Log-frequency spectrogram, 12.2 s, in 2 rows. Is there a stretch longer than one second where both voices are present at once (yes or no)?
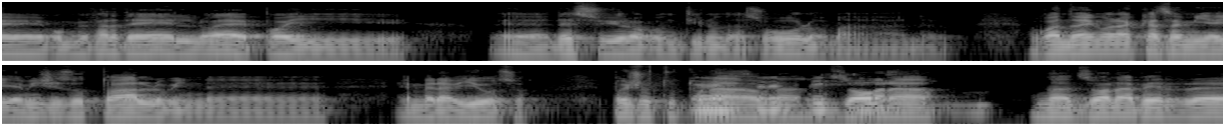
yes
